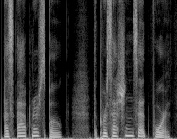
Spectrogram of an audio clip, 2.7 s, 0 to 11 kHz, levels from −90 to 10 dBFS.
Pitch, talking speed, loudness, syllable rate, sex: 225 Hz, 160 wpm, -18 LUFS, 5.3 syllables/s, female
